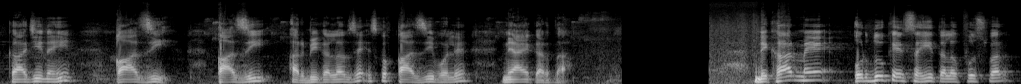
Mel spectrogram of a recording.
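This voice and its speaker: A man's voice: mid-range voice, darkish tone. A man teaching Urdu pronunciation, carefully repeating each word to drill the correct sound. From India. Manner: deliberate, repeats words for drill. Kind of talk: slow instructional explanation. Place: Mumbai.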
